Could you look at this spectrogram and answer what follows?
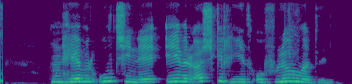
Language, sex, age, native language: Icelandic, male, 11, Icelandic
